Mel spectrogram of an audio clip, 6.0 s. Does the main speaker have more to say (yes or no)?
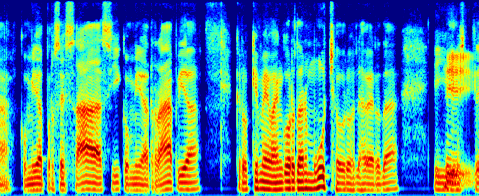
yes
